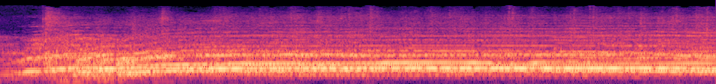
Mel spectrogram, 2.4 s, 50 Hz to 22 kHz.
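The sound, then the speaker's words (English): Loud audience cheering and whooping as a crowd votes by volume for one option, a dense, sustained roar with shrill screams over it that holds steady from start to finish. “Give me a cheer if it's the 97-person orgy.”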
